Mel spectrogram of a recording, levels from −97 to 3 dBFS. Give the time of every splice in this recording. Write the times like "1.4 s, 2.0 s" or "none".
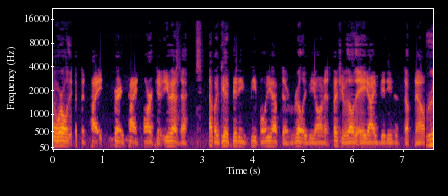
none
